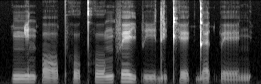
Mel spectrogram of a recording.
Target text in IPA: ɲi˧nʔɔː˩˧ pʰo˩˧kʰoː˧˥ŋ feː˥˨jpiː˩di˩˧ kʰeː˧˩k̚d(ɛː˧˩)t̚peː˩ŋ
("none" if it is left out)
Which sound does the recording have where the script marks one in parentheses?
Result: ɛː˧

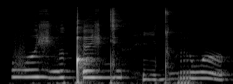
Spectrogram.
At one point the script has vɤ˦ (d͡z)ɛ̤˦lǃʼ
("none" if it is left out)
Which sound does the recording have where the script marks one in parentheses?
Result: ʒ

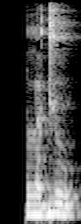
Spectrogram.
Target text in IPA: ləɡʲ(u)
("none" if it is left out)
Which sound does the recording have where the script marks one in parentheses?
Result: u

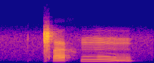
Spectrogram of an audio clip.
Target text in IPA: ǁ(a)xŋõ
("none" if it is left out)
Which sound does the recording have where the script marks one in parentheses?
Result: a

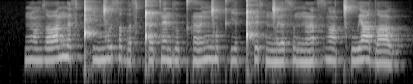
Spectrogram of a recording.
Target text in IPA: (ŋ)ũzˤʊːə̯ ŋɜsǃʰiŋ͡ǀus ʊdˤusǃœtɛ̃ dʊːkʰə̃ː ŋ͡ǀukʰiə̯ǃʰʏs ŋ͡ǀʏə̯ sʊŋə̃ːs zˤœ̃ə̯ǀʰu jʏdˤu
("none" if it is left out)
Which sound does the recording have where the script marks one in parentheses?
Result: ŋ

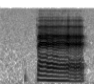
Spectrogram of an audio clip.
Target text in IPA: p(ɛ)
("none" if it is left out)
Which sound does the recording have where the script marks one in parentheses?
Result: æ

